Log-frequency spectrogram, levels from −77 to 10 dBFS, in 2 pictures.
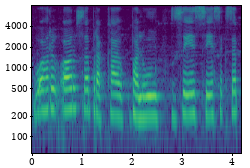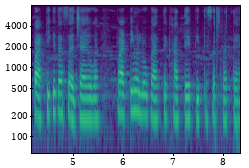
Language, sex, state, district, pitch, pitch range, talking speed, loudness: Hindi, female, Gujarat, Gandhinagar, 205 Hz, 190-220 Hz, 145 wpm, -19 LUFS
